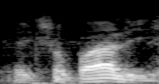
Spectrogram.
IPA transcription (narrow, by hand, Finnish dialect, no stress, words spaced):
eik sĕ o pɑljo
